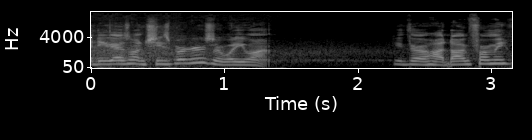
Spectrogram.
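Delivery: ordinary delivery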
